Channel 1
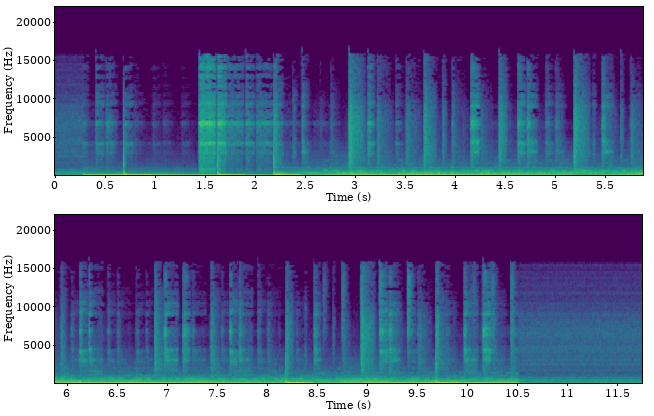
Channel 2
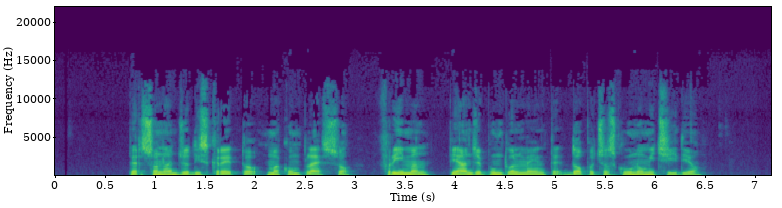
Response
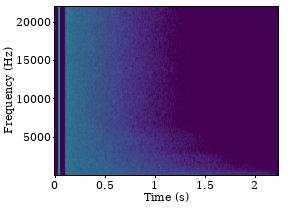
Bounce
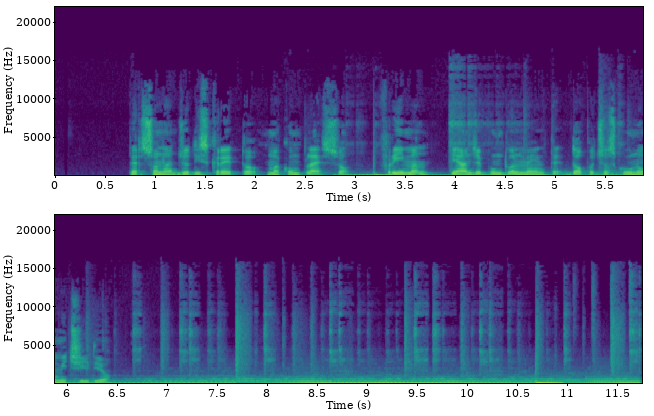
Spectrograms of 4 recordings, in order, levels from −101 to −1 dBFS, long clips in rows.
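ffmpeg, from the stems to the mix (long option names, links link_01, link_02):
-filter_complex "[0:a]adelay=2500,volume=-4dB[link_01];[1:a]bandreject=frequency=60:width_type=h:width=6,bandreject=frequency=120:width_type=h:width=6,bandreject=frequency=180:width_type=h:width=6,bandreject=frequency=240:width_type=h:width=6,volume=-7.5dB,asplit=2[link_02][link_03];[link_03]apad=whole_len=628648[link_04];[link_01][link_04]sidechaincompress=threshold=-38dB:ratio=5:attack=33:release=1020[link_05];[link_05][link_02]amix=inputs=2:normalize=0"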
